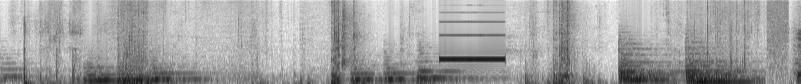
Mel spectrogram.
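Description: Background music interrupted about three seconds in by a single loud bleep, a steady high tone lasting about half a second, the kind laid over a word to censor it.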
